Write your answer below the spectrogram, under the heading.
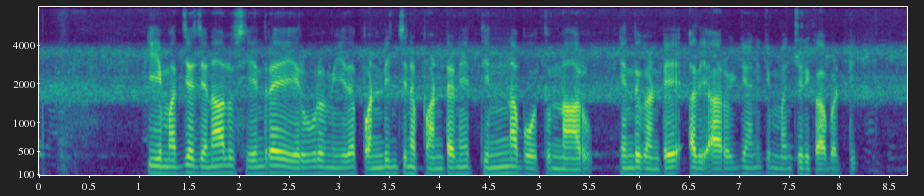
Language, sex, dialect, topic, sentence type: Telugu, male, Telangana, agriculture, statement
